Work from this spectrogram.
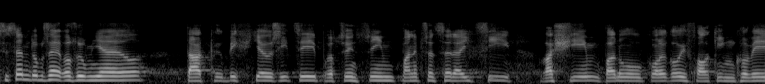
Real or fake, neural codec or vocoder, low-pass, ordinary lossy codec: fake; codec, 16 kHz, 2 kbps, X-Codec, HuBERT features, trained on LibriSpeech; 7.2 kHz; MP3, 96 kbps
